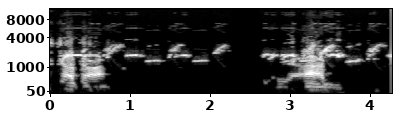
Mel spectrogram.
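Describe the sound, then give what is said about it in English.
Whippoorwills calling together outside a study window, two loud clustered bursts of rapid, overlapping cries with thinner whistled chirps scattered in between, clear, with no talking. “the the whippoorwills began to cry in unison outside the study window.”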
